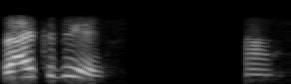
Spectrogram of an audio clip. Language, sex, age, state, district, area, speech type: Hindi, female, 60+, Bihar, Muzaffarpur, rural, conversation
